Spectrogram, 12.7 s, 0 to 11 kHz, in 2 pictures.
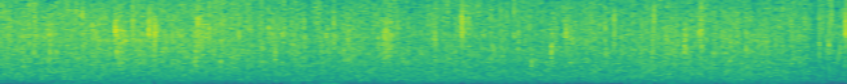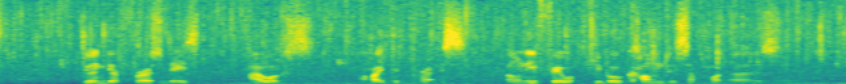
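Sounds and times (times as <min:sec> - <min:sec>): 
heavy rain pattering on surfaces outdoors: 0:00.0 - 0:12.6
speech: 0:07.0 - 0:12.5.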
